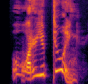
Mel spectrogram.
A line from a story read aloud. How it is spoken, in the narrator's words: gasped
